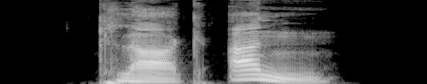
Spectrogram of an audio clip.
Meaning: 1. singular imperative of anklagen 2. first-person singular present of anklagen
- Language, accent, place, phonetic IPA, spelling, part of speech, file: German, Germany, Berlin, [ˌklaːk ˈan], klag an, verb, De-klag an.ogg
